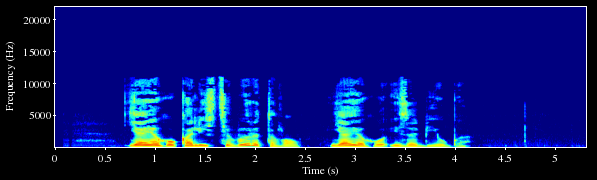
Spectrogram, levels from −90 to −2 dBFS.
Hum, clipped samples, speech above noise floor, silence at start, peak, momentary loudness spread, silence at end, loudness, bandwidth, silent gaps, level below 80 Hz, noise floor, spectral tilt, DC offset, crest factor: none; under 0.1%; 52 dB; 0.75 s; -4 dBFS; 18 LU; 1.2 s; -23 LUFS; 11.5 kHz; none; -76 dBFS; -74 dBFS; -5.5 dB/octave; under 0.1%; 20 dB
